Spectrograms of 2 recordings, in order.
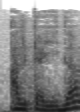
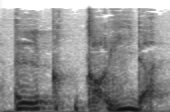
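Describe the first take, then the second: First: It is said with plain French consonants. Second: It is said with deep emphatic Arabic consonants. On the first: "Quand nous disons" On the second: "le son original"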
